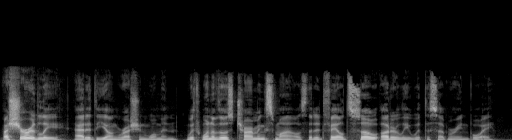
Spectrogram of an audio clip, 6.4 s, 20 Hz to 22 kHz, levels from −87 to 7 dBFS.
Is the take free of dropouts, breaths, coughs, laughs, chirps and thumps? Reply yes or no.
yes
